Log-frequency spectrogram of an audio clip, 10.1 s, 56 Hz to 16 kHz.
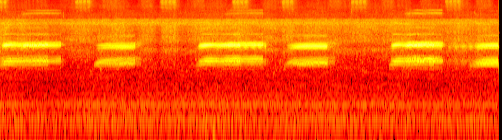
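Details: Backyard frog chorus on a July night in 2017, late evening: long buzzy croaks about a second long, alternating with short gaps roughly every second, a steady pattern over a low constant hum.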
